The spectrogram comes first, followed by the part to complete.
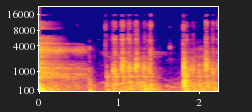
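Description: A coin scraping the coating off a paper scratch-off lottery ticket. A loud stroke at the start fades out, and after a quieter stretch quick repeated scratching strokes start again near the end.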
